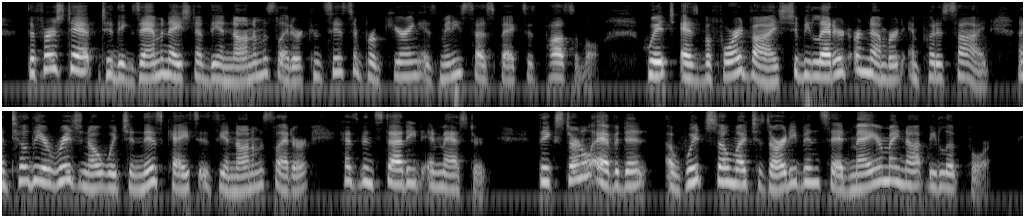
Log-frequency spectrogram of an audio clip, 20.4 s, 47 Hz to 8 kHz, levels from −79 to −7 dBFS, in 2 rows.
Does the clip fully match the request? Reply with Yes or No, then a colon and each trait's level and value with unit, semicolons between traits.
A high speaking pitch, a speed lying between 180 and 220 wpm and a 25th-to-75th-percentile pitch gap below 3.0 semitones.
No: high, 210 Hz; average, 190 wpm; average, 4.4 semitones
